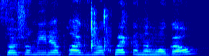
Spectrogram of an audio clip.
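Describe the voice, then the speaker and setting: A woman's voice: high-pitched, flat delivery, fairly quick, a little mellow. A woman hosting a podcast, chatting casually with a teasing, crude sense of humour. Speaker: podcast host. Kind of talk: casual improvised podcast chat.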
